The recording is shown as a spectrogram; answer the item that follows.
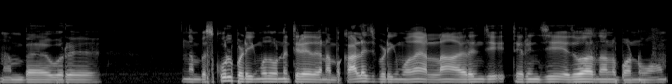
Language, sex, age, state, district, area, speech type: Tamil, male, 18-30, Tamil Nadu, Kallakurichi, rural, spontaneous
